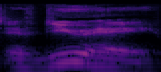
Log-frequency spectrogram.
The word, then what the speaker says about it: Ryuhei: How do you pronounce his name again? It's Ryuhei, but so you can say Ryuhei.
